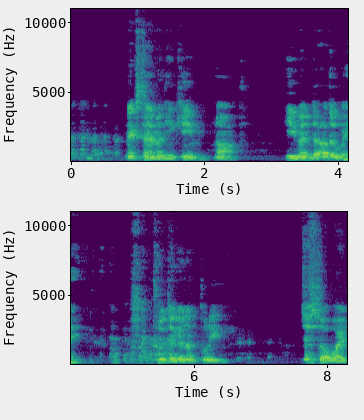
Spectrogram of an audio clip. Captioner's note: meditators Laugh; meditators Laugh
